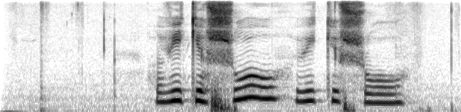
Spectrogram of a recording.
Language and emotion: Russian, neutral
